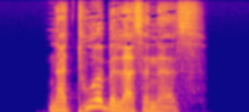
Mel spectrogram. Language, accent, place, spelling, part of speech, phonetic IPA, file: German, Germany, Berlin, naturbelassenes, adjective, [naˈtuːɐ̯bəˌlasənəs], De-naturbelassenes.ogg
- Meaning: strong/mixed nominative/accusative neuter singular of naturbelassen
